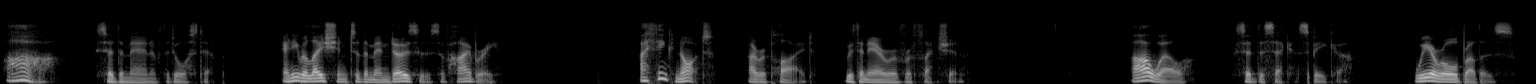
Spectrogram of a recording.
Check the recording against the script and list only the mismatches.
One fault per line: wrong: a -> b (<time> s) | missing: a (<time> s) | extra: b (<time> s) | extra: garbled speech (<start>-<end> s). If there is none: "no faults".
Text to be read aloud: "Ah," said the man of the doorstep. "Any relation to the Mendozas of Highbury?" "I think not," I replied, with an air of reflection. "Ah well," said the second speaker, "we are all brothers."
no faults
